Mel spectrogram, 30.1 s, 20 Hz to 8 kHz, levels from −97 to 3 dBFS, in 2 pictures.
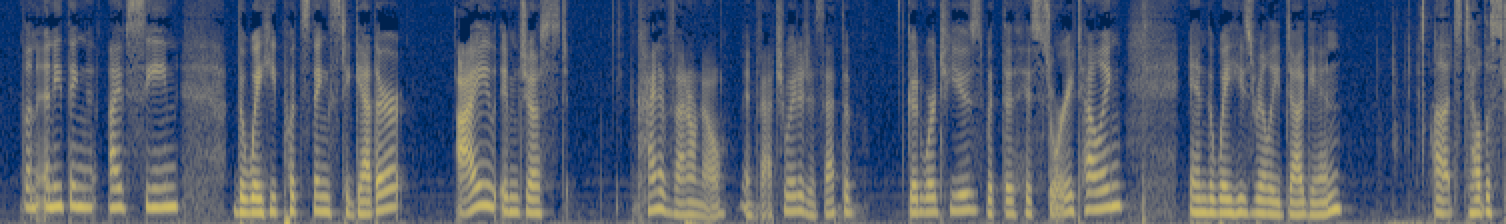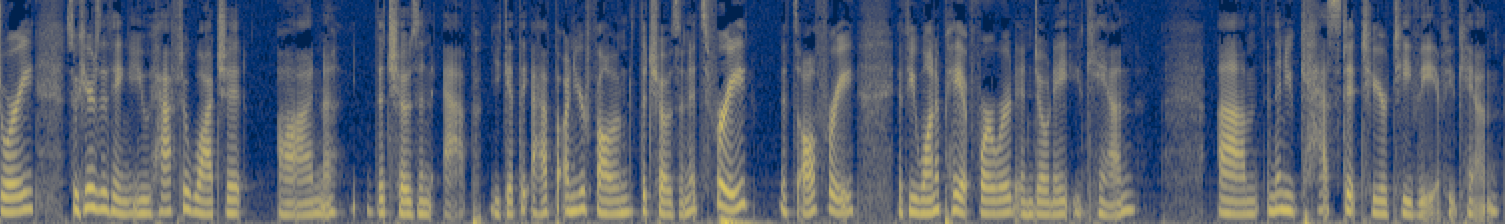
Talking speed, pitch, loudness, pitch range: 185 wpm, 185 Hz, -23 LUFS, 170-215 Hz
